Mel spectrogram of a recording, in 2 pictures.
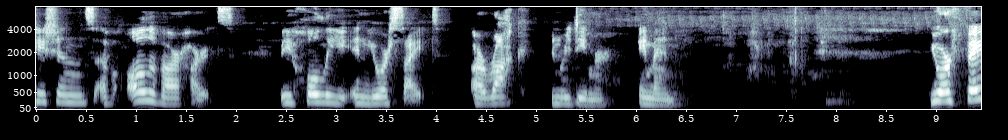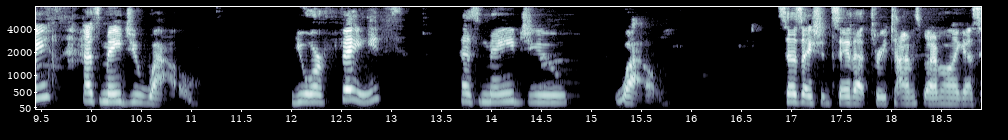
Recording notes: This is the recording from June 27th at Garfield Community Farm where we worship each Sunday during the summer of 2021.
